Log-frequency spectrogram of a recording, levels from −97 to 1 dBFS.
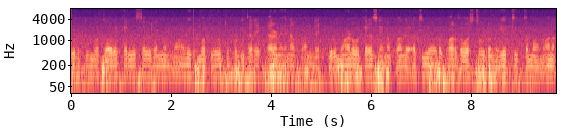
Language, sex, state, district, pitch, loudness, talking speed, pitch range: Kannada, male, Karnataka, Mysore, 100 Hz, -19 LUFS, 85 wpm, 95-100 Hz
